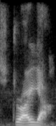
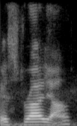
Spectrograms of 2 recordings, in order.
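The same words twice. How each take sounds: First: The opening 'Au' sound is dropped. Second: The opening 'Au' sound is fully pronounced. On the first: The speaker calls it right. "We forget the A U at the front" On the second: The speaker calls it wrong. "we don't say Australia"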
